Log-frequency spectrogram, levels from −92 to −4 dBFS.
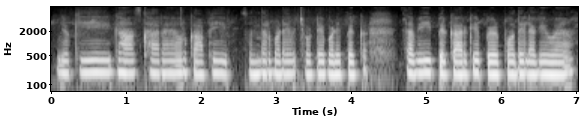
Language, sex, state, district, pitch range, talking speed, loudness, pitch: Hindi, female, Haryana, Jhajjar, 180-195 Hz, 180 wpm, -17 LUFS, 185 Hz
